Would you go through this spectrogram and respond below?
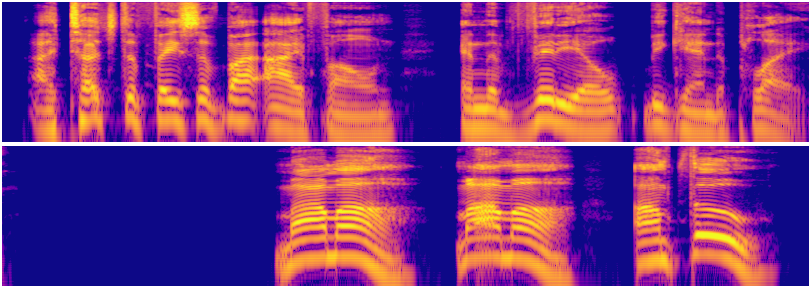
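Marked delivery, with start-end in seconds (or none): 5.3-7.8 high, slow, stretched-out shout. Narrator reading an account of a video quotes a man pinned under an officer's knee, shouting.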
